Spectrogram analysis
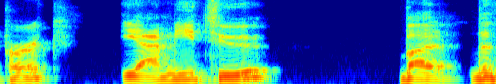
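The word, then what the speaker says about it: Pirc: opponent plays the perch I think it's pronounced p i r c I've always pronounced it like perk yeah me too but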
